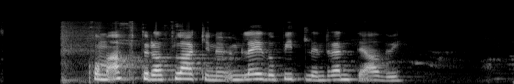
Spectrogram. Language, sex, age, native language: Icelandic, female, 30-39, Icelandic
